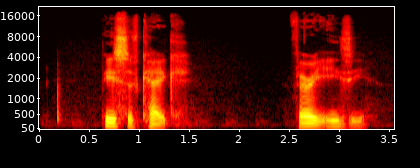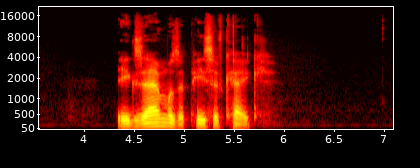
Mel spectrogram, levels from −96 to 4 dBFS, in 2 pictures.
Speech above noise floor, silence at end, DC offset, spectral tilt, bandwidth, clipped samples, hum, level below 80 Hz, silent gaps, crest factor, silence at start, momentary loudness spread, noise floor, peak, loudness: 54 dB; 1.3 s; under 0.1%; -4 dB/octave; 18 kHz; under 0.1%; none; -68 dBFS; none; 22 dB; 0.65 s; 17 LU; -78 dBFS; -4 dBFS; -24 LUFS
